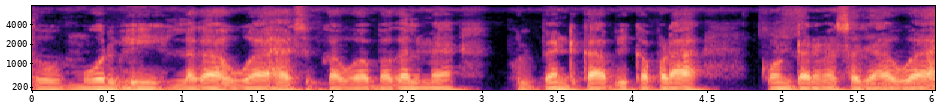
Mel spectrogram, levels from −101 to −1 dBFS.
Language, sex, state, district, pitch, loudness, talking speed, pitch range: Hindi, male, Jharkhand, Deoghar, 90 Hz, -17 LUFS, 200 wpm, 85-90 Hz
